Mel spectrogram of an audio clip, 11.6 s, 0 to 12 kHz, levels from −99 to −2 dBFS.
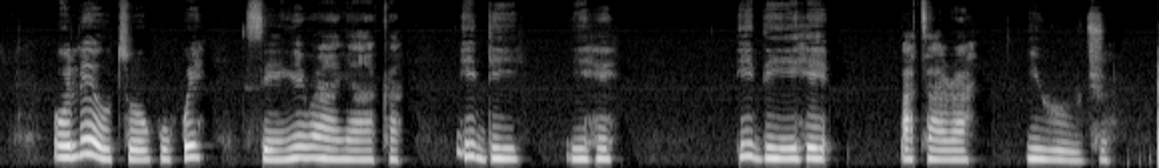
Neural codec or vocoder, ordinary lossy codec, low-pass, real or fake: none; none; none; real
